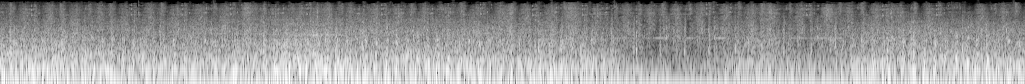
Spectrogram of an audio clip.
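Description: Footsteps run on hard ground.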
